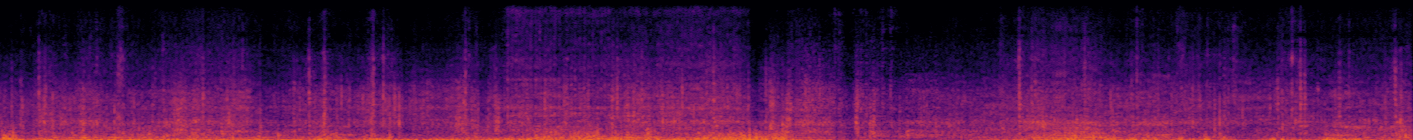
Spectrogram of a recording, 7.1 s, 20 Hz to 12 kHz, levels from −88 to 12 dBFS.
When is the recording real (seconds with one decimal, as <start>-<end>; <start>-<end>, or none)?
4.0-4.7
